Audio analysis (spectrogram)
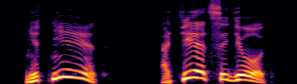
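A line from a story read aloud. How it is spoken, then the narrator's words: Children shouting together. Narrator (Russian): закричали младшие Крэтчеты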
